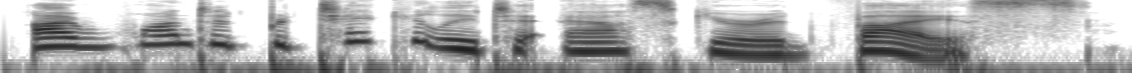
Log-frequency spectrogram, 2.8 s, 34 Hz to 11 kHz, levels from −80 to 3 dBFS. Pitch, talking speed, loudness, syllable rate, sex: 240 Hz, 150 wpm, -18 LUFS, 5.5 syllables/s, female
